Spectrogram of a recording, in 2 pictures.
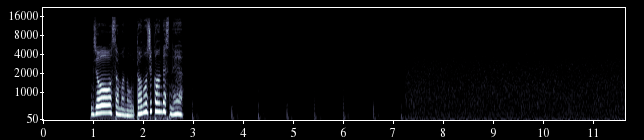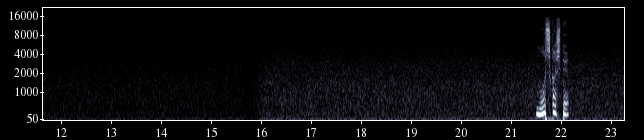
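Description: A young woman's synthetic voice speaks brightly through a microphone.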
